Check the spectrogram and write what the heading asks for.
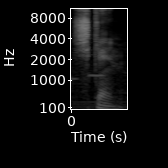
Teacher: When you have an i or an u between 2 consonants that don't use the vocal cords, such as sh or k, the i or the u gets almost deleted. This is why despite the kana for this word being read as shi, ke, n, the pronunciation is actually shiken. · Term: museika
